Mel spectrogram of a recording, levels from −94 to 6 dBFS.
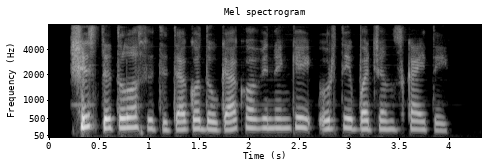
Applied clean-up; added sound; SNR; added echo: neural mask model DeepFilterNet 3.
